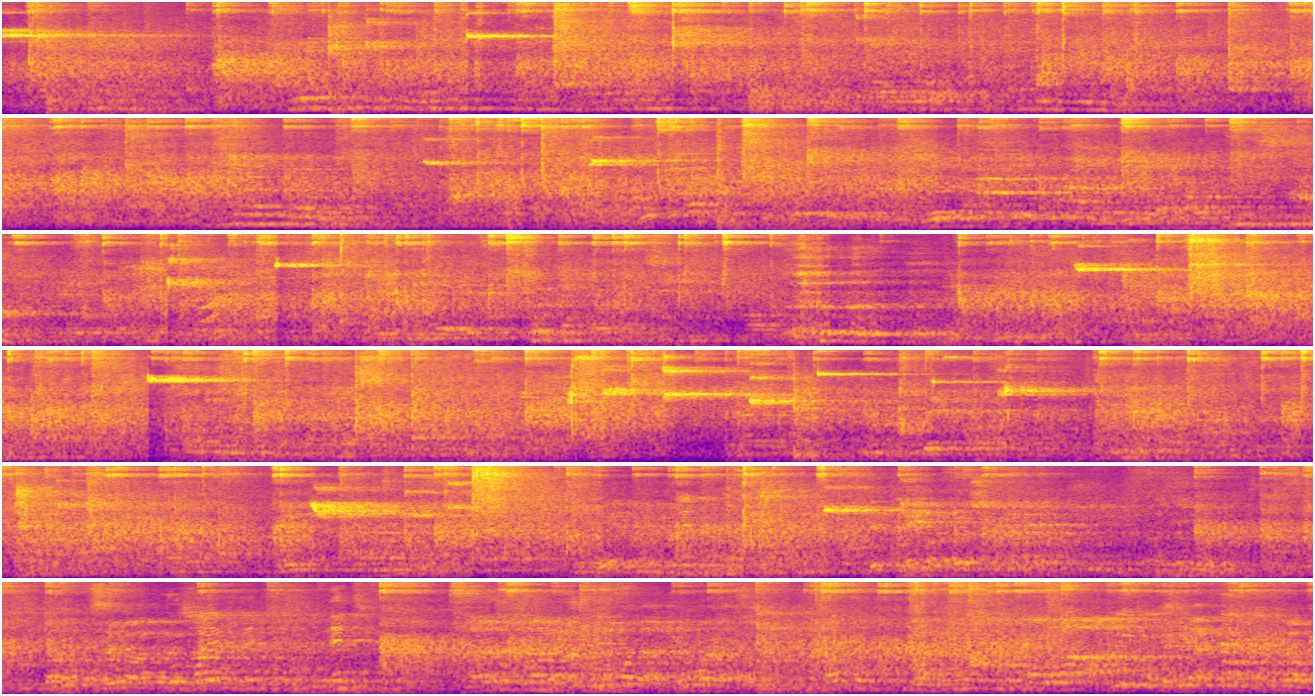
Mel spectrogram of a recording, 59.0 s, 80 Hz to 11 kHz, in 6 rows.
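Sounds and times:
voices in a hall: 0.0s - 59.0s
ball bouncing on table: 1.6s - 18.4s, 19.6s - 25.3s, 37.0s - 45.8s, 52.0s - 53.6s
ball clicking off paddles: 37.0s - 45.8s.

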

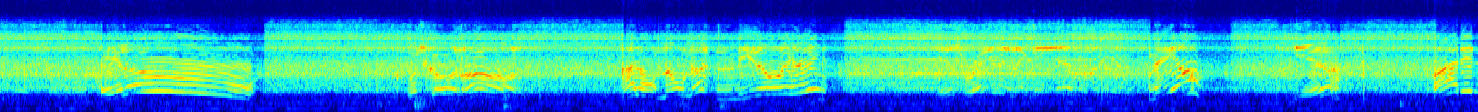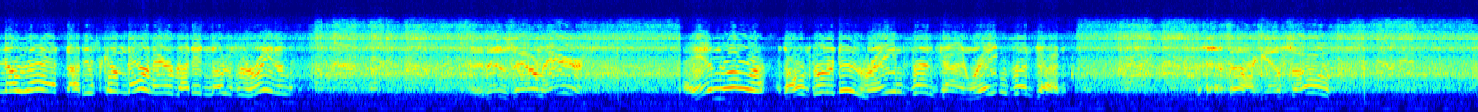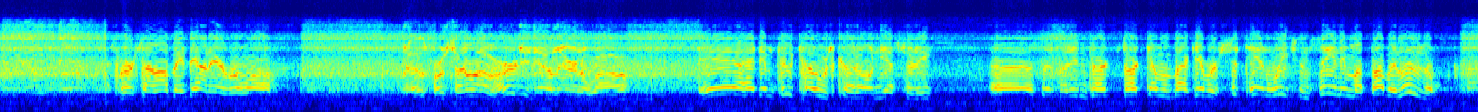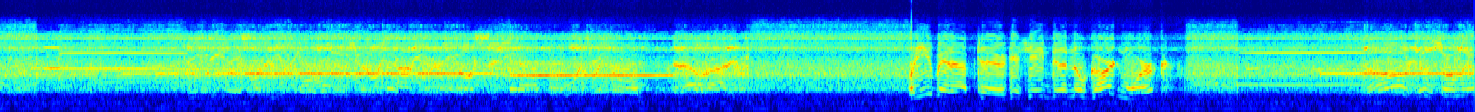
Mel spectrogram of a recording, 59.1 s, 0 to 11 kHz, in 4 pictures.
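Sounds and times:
radio static hiss: 0.0s - 59.0s
voices over radio: 0.0s - 59.0s
high whistling tones: 56.7s - 58.2s.

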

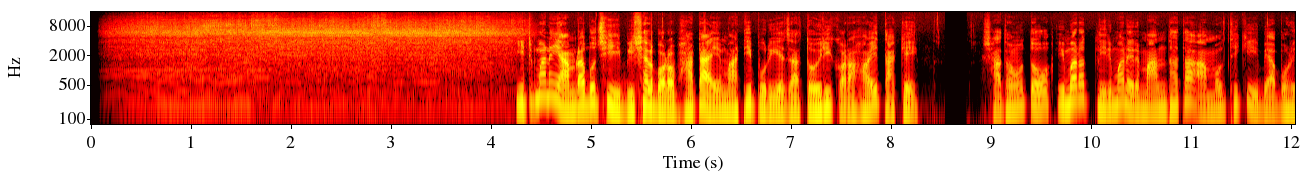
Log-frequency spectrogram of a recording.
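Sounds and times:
vibrator motor humming: 0.1s - 4.4s.

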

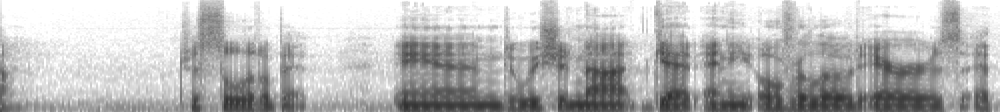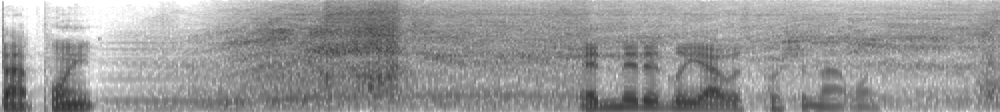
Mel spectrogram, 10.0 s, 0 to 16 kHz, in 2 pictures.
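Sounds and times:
router motor whine: 5.5s - 10.0s.

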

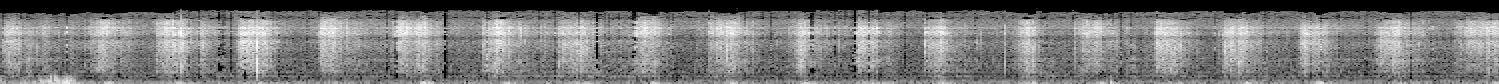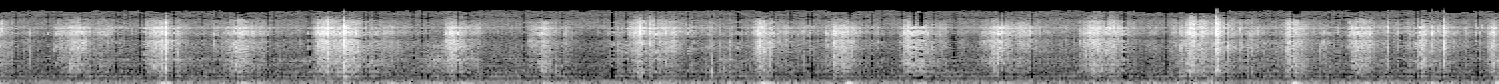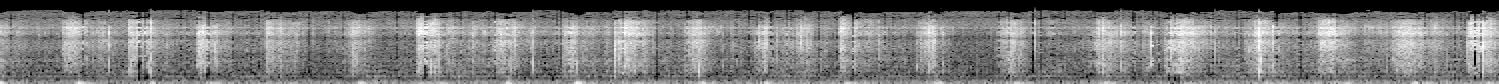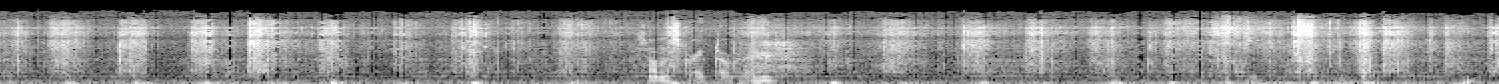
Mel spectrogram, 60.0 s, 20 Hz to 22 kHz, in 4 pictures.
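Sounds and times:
footsteps crunching dry leaves: 0.0s - 59.9s.

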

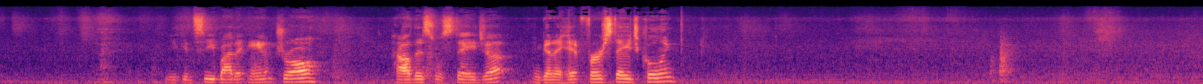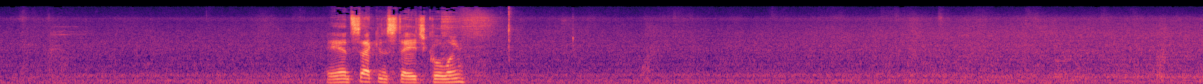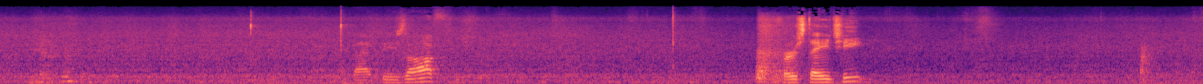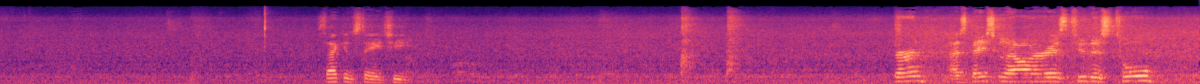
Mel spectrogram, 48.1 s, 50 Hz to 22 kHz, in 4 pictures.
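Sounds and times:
blower motor with air whoosh: 7.2s - 48.0s
hiss of air: 16.4s - 17.2s.

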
